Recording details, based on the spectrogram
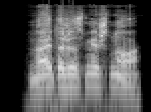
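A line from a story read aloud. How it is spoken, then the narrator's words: Exclamation. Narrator (Russian): воскликнул Хавсер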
